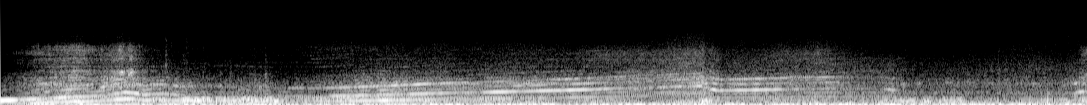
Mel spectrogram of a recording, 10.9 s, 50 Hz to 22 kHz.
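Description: Ferrari F12 Berlinetta's naturally aspirated 6.3-litre V12 through an IPE Innotech valved exhaust with the valves open, heard from inside the cabin. The revs rise and fall twice near the start, then the engine pulls up through the revs in one long rising howl, upshifts about seven seconds in with a sudden drop in pitch, climbs again and eases off near the end.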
